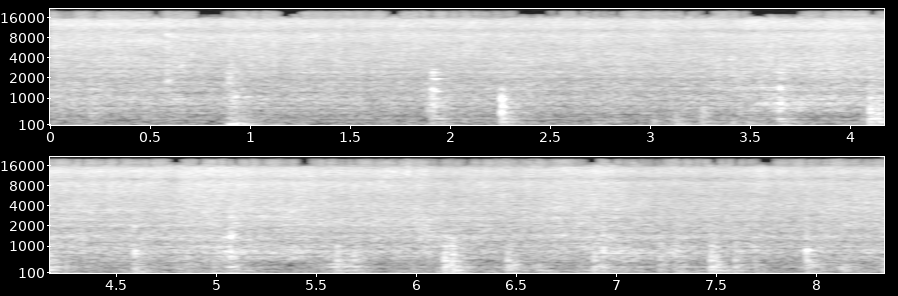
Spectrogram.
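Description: Potato, peas and cauliflower sabzi stirred in a frying pan, steady sizzle with repeated spoon scrapes and taps against the pan, close and moderate in loudness, no talking.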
